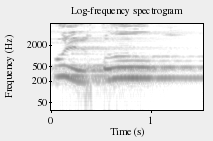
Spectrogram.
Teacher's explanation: اِذَا مد ہے تو کھینچو گے، القو قاف ہے 2 نقطے والا تو حلق سے آواز نکالو گے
